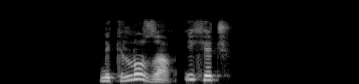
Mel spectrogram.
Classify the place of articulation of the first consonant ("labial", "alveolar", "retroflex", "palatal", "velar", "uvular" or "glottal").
alveolar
